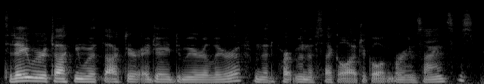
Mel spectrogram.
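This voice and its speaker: A man's voice: medium pitch, fast, gravelly, mellow. A man hosting an interview show who often repeats words as he asks his questions. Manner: stumbling, repeats words while asking. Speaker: podcast host. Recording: dull lo-fi sound.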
